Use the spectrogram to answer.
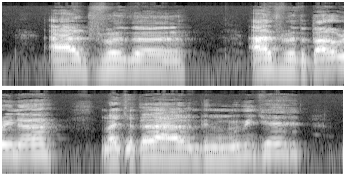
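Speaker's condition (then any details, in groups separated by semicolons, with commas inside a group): Cerebral palsy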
